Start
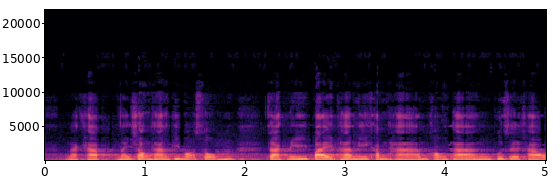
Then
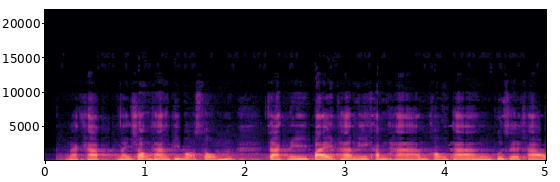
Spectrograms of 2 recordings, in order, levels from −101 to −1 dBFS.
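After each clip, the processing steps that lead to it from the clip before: gate with hold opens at -42 dBFS; trim +1 dB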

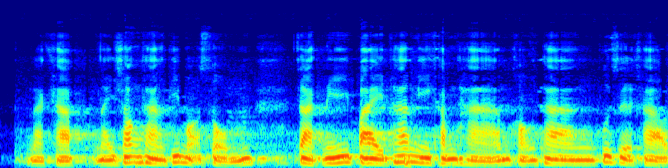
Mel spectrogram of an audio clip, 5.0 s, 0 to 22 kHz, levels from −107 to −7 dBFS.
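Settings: peaking EQ 240 Hz +11.5 dB 0.55 oct; trim -9 dB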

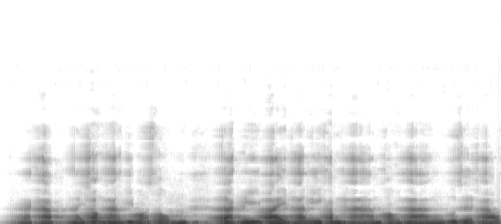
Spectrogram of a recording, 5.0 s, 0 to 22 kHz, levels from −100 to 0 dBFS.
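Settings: reverse spectral sustain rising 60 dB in 0.33 s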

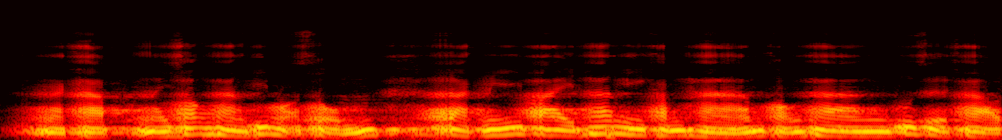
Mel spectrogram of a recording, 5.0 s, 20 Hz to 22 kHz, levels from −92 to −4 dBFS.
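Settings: compression 6:1, threshold -36 dBFS, peak gain reduction 14 dB; trim +3 dB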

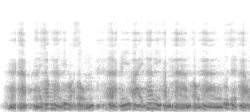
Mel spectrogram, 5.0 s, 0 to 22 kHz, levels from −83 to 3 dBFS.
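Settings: formants flattened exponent 0.6; trim -3 dB

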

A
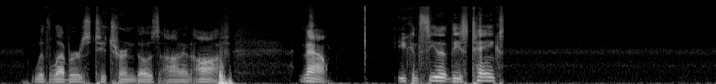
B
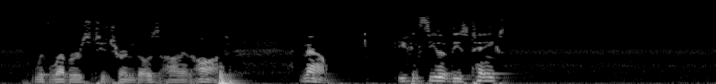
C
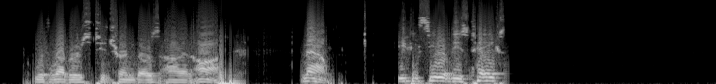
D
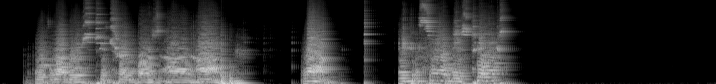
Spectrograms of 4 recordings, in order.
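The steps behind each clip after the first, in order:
hum notches 50/100/150/200/250/300/350/400/450/500 Hz; loudest bins only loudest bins 32; trim -2.5 dB
waveshaping leveller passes 5; vibrato 0.38 Hz 7.9 cents
comb filter that takes the minimum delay 1.5 ms; on a send: flutter echo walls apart 3.6 m, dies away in 0.31 s; on the sum: trim -1 dB

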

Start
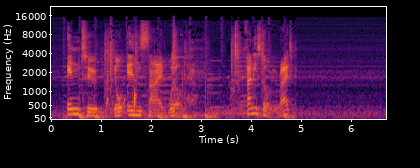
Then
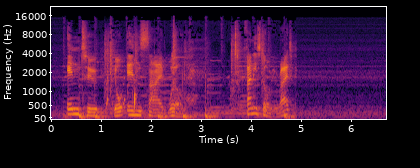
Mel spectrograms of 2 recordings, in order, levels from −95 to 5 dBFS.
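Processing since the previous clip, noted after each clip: no audible change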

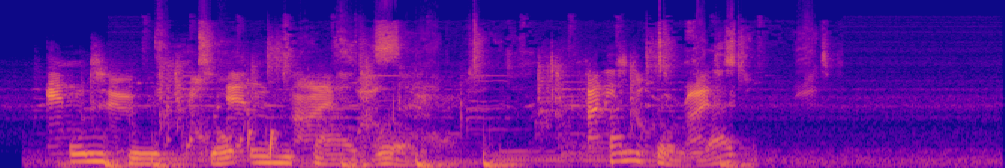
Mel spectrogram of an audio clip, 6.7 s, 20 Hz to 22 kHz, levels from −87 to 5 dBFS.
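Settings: in parallel at -11.5 dB: wavefolder -20.5 dBFS; on the sum: three bands offset in time mids, lows, highs 150/720 ms, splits 850/4200 Hz; trim -1 dB

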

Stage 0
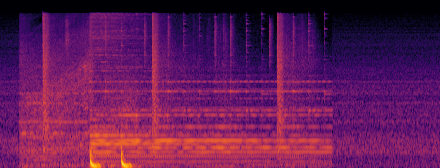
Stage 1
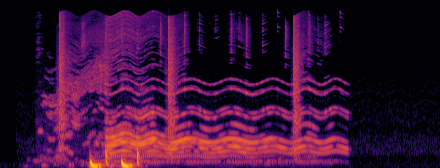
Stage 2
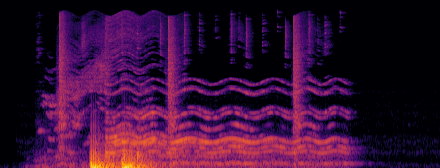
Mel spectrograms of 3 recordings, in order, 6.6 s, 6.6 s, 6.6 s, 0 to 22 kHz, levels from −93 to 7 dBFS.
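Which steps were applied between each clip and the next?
spectral noise reduction 27 dB; wow and flutter 120 cents; bands offset in time lows, highs 240 ms, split 190 Hz
octave divider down 2 oct, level +4 dB; on a send at -4.5 dB: reverberation RT60 0.45 s, pre-delay 3 ms; on the sum: trim -5.5 dB

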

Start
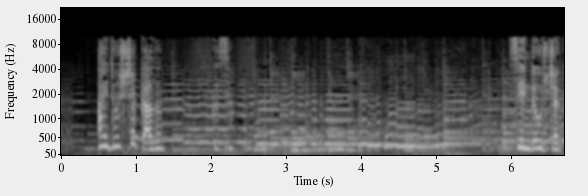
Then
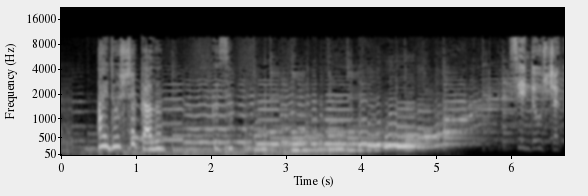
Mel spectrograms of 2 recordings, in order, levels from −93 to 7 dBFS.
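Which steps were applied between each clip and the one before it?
high-pass sweep 100 Hz -> 2.6 kHz, 3.85–6.08 s; trim +3.5 dB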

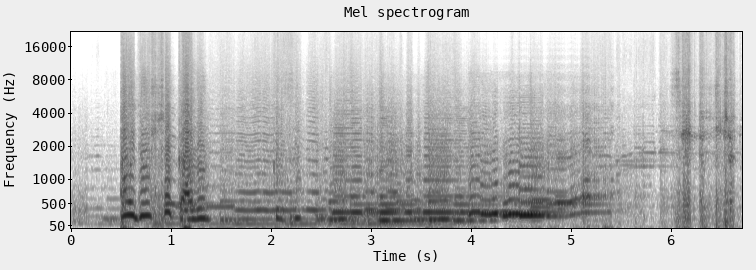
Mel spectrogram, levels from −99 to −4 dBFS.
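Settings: median filter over 41 samples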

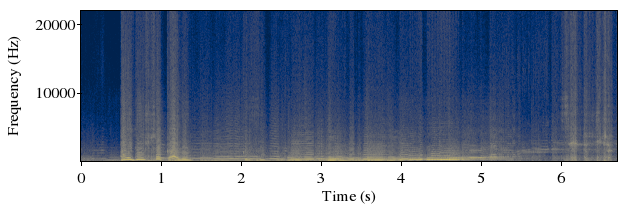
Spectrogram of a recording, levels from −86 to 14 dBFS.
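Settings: companding laws mixed up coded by mu; trim +7.5 dB

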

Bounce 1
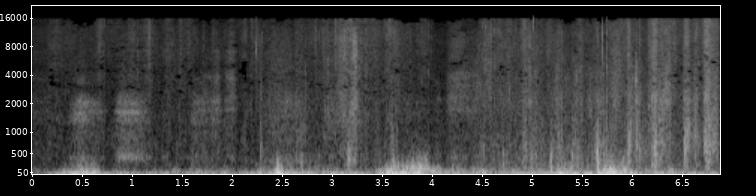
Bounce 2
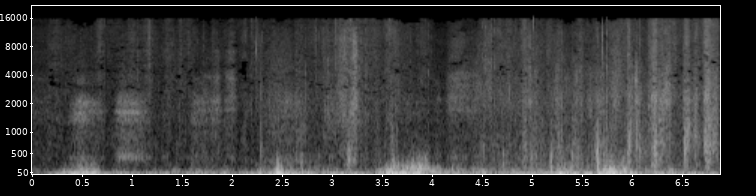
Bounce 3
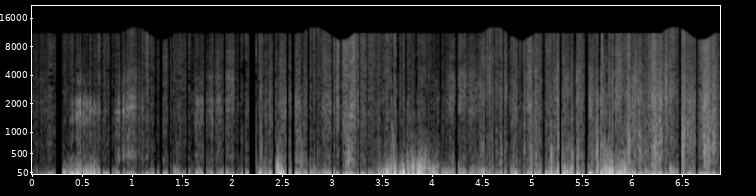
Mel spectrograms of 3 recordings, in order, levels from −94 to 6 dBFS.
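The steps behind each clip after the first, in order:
peaking EQ 2.6 kHz +4.5 dB 2.2 oct; trim -2.5 dB
half-wave rectifier; brick-wall FIR low-pass 11 kHz; warped record 33 1/3 rpm, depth 250 cents; trim +2 dB

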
